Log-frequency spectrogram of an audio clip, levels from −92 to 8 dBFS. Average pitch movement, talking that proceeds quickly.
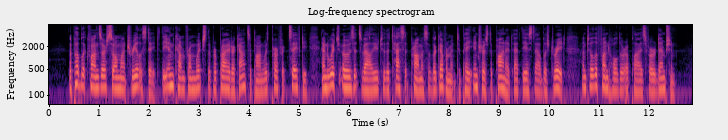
Yes: average, 3.1 semitones; fast, 220 wpm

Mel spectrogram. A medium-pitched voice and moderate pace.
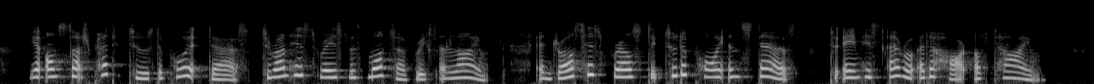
No: very high, 340 Hz; average, 195 wpm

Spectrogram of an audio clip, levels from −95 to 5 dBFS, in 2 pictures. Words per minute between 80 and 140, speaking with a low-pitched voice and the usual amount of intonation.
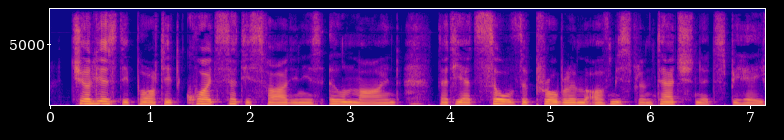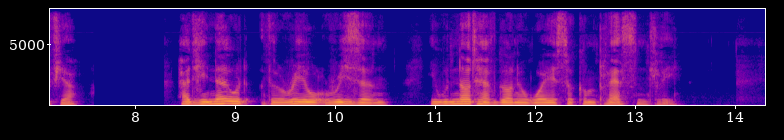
No: slow, 135 wpm; medium, 145 Hz; average, 3.3 semitones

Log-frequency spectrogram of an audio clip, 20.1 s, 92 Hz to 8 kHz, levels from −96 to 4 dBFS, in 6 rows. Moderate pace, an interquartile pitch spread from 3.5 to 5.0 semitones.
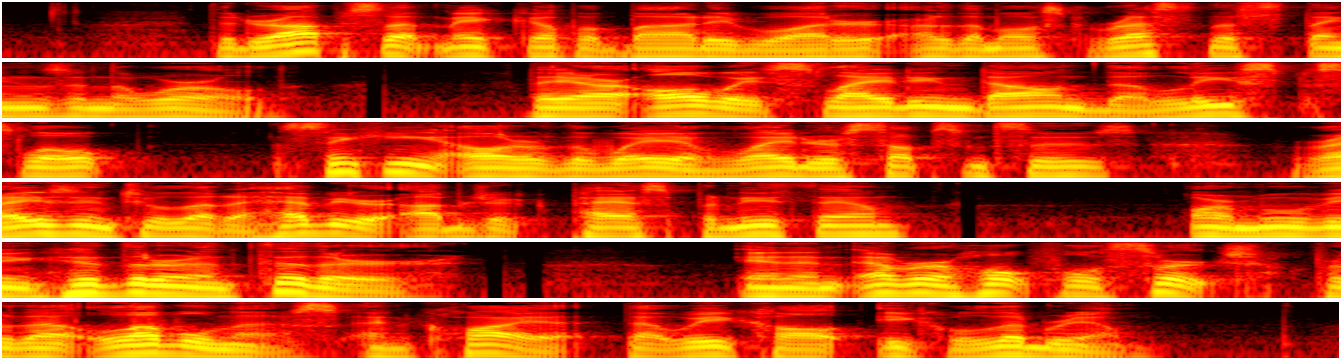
No: average, 180 wpm; average, 3.0 semitones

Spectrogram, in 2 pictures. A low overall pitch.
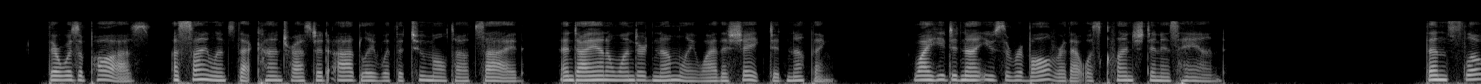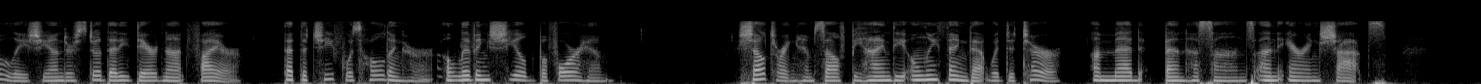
No: medium, 185 Hz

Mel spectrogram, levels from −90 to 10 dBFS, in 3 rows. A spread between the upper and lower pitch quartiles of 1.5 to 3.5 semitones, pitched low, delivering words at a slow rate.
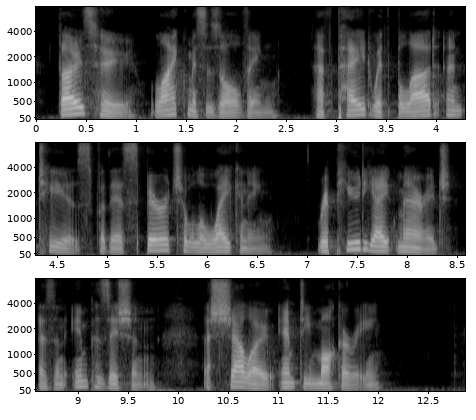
No: average, 4.1 semitones; low, 115 Hz; slow, 110 wpm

